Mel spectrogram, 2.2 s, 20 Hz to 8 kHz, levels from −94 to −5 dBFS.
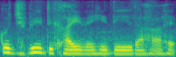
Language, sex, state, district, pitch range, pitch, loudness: Hindi, female, Goa, North and South Goa, 145-165 Hz, 150 Hz, -16 LUFS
